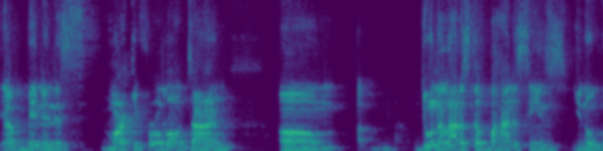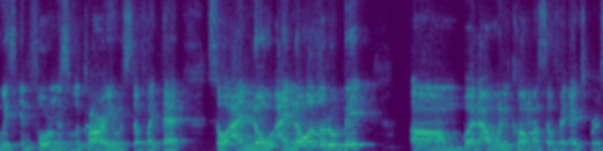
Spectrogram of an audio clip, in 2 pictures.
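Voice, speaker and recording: A middle-aged man, born in Jamaica and raised in Brooklyn, New York, speaks as a podcast guest and dating coach in a casual interview chat. His mid-range voice is bright and forceful, at a moderate pace, heard in a roomy space. He sounds relaxed and humble, using plenty of fillers and restarts.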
